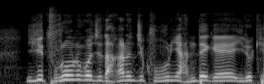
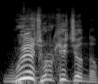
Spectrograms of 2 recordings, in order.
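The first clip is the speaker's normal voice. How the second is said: higher, much louder incredulous outburst; loud bafflement; 7 semitones higher, 12 dB louder than usual. Retold or imitated. Preacher mocking a shop name to the congregation, loud incredulous outburst. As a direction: blurt out your disbelief at the shop sign. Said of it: "나는".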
